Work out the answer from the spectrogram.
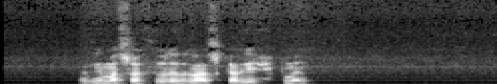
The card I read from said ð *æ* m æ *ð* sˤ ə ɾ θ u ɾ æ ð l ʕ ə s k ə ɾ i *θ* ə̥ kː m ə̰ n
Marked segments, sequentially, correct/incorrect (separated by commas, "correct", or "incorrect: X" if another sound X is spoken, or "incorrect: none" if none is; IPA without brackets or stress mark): incorrect: i, incorrect: none, incorrect: ħ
